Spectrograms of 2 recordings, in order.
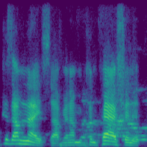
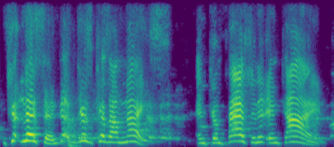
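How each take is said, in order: First: Soft, low, matter-of-fact; understated boast. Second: High, insistent, playful proclamation; loud mock boast. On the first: Pretend. Telling Doc why he gives, soft modest boast. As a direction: drop it low and quiet. First take, before asked to repeat. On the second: Asked to say it again, loud insistent repeat.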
